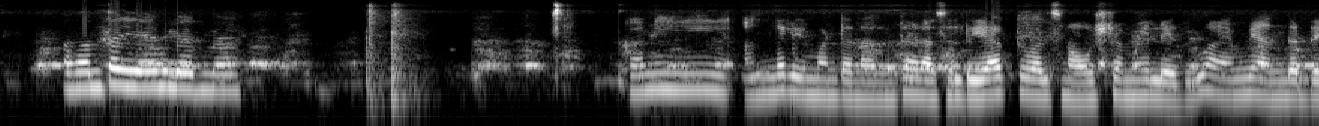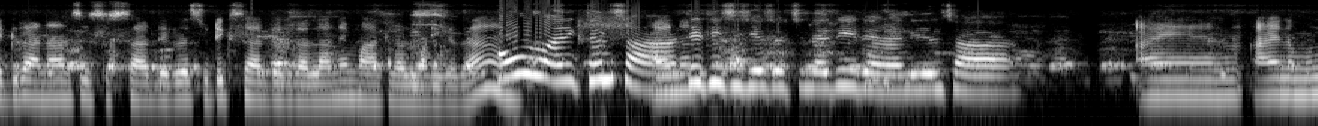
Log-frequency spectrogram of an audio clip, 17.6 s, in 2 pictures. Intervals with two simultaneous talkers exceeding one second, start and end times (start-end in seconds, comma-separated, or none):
none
